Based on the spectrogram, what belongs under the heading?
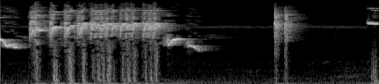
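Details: Hill blue flycatcher song, played to lure and train birds: a low whistle leads into a rapid rattling series of about ten buzzy pulses, ending in a falling slurred note, then two brief isolated chips.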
